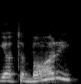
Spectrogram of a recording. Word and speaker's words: Göteborg: Then you have this letter G and pronounced as J, like Gävle, Göteborg, and then this the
